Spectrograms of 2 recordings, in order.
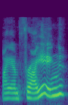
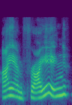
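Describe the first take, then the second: First: Slow "frying" with stress on "FRY"; normal stress. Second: Slow "frying" with the punch on "ING"; wrong stress. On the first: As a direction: put the weight on "FRY" in "frying". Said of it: "You would say frying". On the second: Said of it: "you would never say frying". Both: Shown as a demonstration.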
